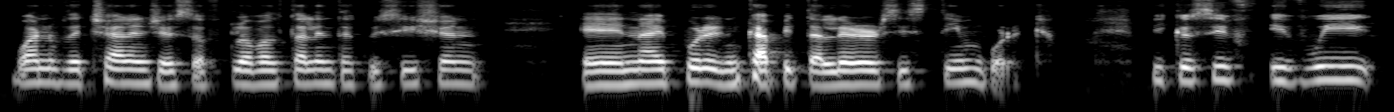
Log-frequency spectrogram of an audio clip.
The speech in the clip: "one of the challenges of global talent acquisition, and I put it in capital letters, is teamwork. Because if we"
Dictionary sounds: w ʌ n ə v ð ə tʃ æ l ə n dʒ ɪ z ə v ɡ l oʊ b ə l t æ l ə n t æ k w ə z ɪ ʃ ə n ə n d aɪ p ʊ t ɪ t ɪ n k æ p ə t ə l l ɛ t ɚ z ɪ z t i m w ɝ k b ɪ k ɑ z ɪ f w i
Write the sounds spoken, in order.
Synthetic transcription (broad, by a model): w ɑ n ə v ð ə tʃ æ l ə n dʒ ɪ s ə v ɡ l oʊ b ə l t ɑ l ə n t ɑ k w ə s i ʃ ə n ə n aɪ p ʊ t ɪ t ɪ n k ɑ p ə t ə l l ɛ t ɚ s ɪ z t i m w ɝ k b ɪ k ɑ s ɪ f w i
